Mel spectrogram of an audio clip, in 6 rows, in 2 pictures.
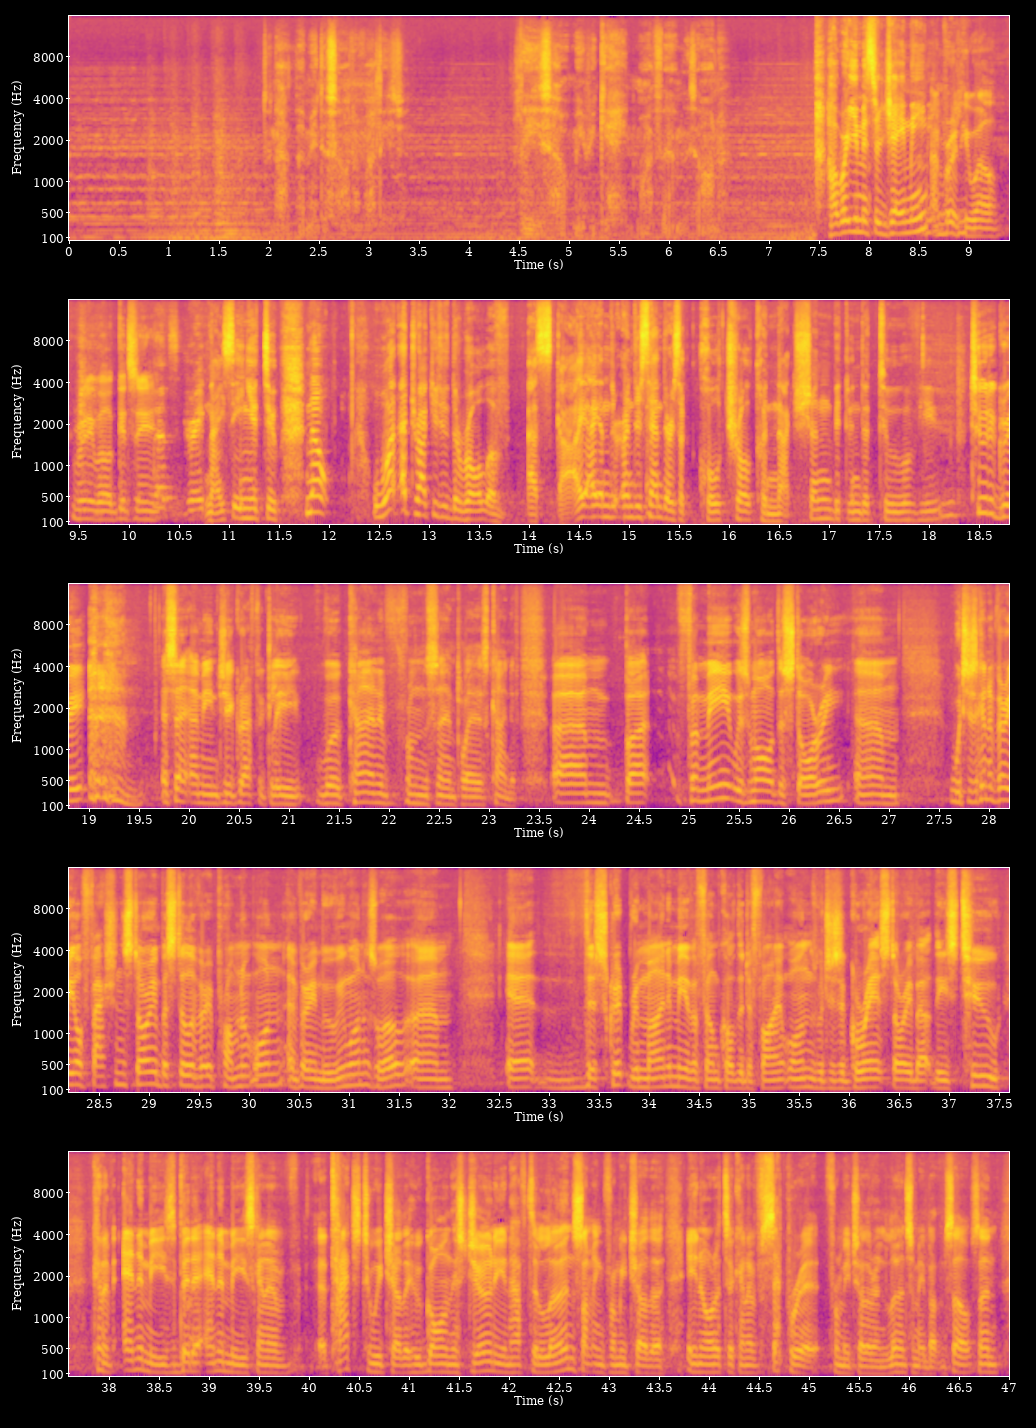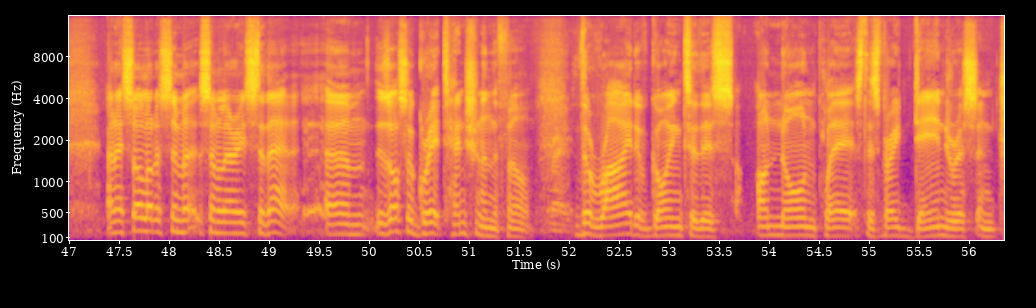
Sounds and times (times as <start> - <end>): Speech: 4.4 - 6.6, 7.5 - 19.1, 19.7 - 32.0, 32.6 - 56.3.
